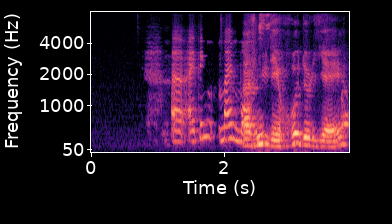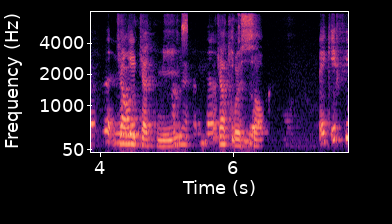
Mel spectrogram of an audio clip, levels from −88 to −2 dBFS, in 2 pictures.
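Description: From 2.49 to 4.14 s, 4.55 to 5.63 s and 6.01 to 6.57 s, the speech dips by up to about 40, 35 and 20 dB. This is speech suppressed in double talk, likely because the echo canceller muted this talker while the far side spoke. At 6.48–6.52 s and 6.77–6.88 s, faint echo leaks through, about 30 and 35 dB down, 226 ms behind the speech, likely from a loudspeaker the canceller missed.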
